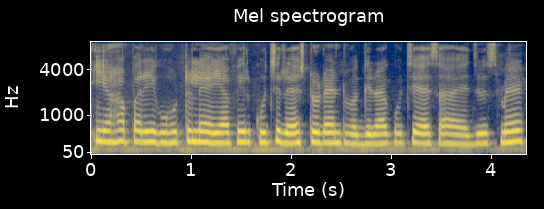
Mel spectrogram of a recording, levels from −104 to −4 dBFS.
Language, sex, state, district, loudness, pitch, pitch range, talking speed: Hindi, female, Rajasthan, Barmer, -12 LUFS, 230 Hz, 220-245 Hz, 195 wpm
